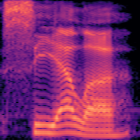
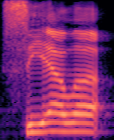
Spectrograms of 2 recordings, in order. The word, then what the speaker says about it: Ciela: him at a so ciela i pronounced her name totally wrong in my phantom hourglass review but siela i think is just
